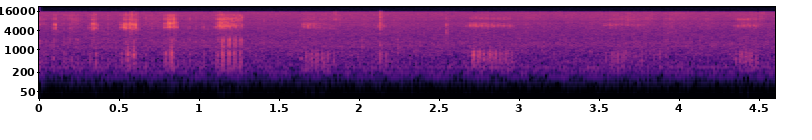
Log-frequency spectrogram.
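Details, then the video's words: Rescued kitten Orion purring for the camera while awaiting adoption; short rumbling bursts come unevenly, a few louder ones early on, with light high clicks between them. "Orion, rescued kitten for adoption, purring in front of camera"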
